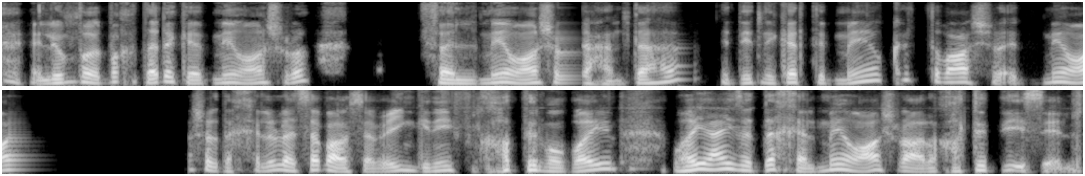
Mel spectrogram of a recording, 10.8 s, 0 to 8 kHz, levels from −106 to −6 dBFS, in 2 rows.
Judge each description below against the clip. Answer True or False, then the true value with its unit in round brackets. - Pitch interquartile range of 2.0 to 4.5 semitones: False (5.3 semitones)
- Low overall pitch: False (145 Hz)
